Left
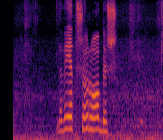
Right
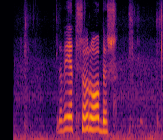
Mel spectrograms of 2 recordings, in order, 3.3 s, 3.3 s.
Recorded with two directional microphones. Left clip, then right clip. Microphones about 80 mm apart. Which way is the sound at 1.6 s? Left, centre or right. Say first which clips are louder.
Right 10 dB; right.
